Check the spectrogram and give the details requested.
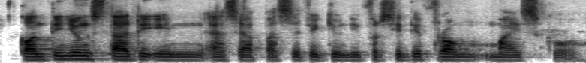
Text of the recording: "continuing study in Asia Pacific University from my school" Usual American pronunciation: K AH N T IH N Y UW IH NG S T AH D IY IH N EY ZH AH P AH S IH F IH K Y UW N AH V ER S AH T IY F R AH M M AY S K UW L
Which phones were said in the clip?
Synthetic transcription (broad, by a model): K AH N T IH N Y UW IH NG S T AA D IY IH N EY S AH P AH S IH F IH K Y UW N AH F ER S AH T IY F R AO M M AY S K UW L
